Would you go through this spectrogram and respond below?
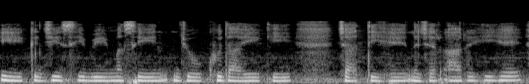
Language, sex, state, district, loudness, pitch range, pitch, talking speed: Hindi, female, Uttar Pradesh, Lalitpur, -17 LUFS, 170-185 Hz, 175 Hz, 135 wpm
